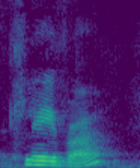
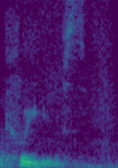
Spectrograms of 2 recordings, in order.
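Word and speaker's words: Kleve: They pronounce it as Cleva, but we call it Cleves.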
